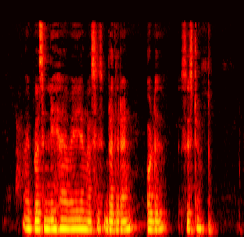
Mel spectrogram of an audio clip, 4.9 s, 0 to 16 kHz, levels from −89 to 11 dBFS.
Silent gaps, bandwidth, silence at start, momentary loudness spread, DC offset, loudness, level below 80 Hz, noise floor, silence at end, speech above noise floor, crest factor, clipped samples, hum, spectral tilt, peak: none; 11.5 kHz; 0.45 s; 15 LU; under 0.1%; -23 LUFS; -62 dBFS; -68 dBFS; 0.65 s; 46 dB; 14 dB; under 0.1%; none; -6.5 dB/octave; -8 dBFS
